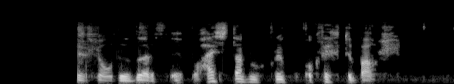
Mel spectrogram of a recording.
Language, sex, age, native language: Icelandic, male, 30-39, Icelandic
